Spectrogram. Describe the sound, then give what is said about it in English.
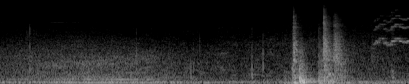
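A car trunk being opened gives a short clunk and thud of the latch and lid over steady low road traffic noise. “Yeah, here. Open the trunk. Let me show you.”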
